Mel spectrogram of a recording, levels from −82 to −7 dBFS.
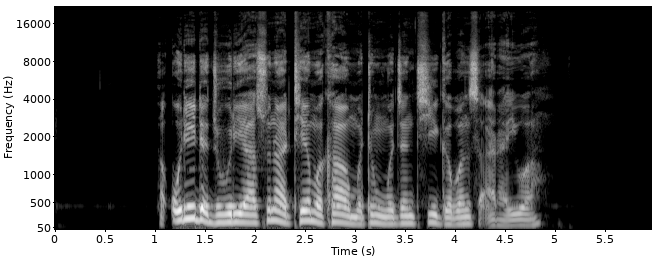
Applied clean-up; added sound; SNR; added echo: neural mask model DeepFilterNet 3.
